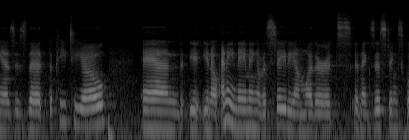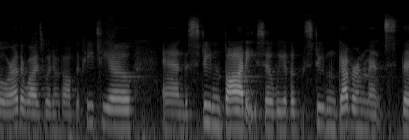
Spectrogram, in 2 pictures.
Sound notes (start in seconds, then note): none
